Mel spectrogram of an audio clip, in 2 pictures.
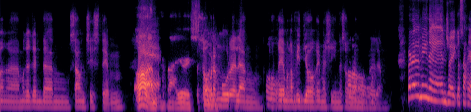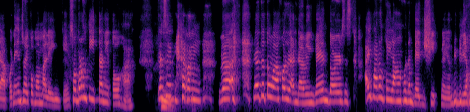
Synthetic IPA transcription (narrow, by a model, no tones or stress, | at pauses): ɐŋamɐɡaɡɐnd̪aŋsawnd̪̚sɪst̪ɛm | oɐɐpajɛɹssoːbɾɐŋmuːɾɐlaŋʔoʔokɐjamɐŋavid̪ɛokɐmɐʃiːnɐsoːbɾɐŋmuːɾɐlaŋ | pɛːɾoʔɐlamɐjʊŋnɐʔiʔɛnd͡ʒojko̞sɐkɐaːponɐʔɛnd͡ʒo̞jkomɐmɐlɛŋkɛso̞ːbɾɐŋt̪iːt̪ɐnɪt̪o̞ɦakɐsɛpaːɾɐŋnɐnɐt̪ʊt̪ʊwaɐko̞nɐŋʔɐnd̪aːmɪŋvɛnd̪oɹs̬sʔɐjpaːɾɐŋkɐʔɪlaːŋɐŋko̞nɐŋbɛd̪̚ʃit̪̚ŋɐjo̞nbibɪliʔɐko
